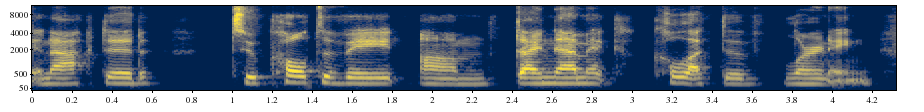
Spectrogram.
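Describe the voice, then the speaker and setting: A woman's voice at medium pitch. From Chicago, came from Pakistan as a young child. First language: not English. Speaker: math education program director. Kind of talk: presentation talk. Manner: hesitant, many fillers.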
